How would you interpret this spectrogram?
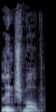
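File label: "lynch mob", English, British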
